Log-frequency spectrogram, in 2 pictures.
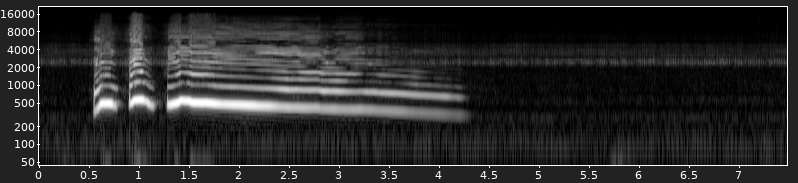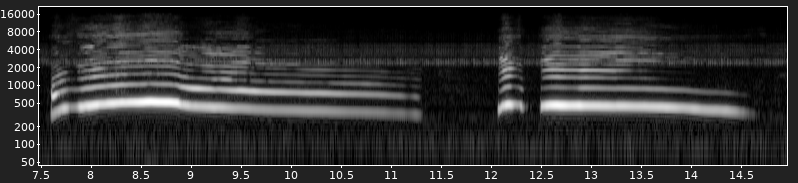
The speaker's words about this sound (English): A single high howl cut the silence. It was a lonely call until it wasn't, until a dozen other voices all joined in, a chorus of gathering wolves.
